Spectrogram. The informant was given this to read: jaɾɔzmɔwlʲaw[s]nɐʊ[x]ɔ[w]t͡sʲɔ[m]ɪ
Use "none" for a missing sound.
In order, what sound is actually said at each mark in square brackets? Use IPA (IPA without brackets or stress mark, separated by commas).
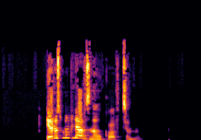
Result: z, k, w, m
